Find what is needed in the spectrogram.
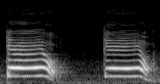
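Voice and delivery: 깨요 with 우 punched high and loud; stress on 우. Shown as a demonstration. Teacher shows where the stress falls, high and loud. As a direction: lean hard into the 우 of 깨요. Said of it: "우 부분에 좀 더 강세를 주어서".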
